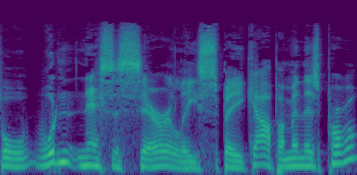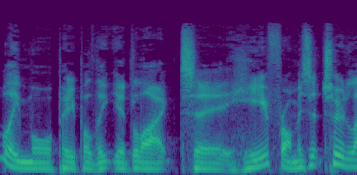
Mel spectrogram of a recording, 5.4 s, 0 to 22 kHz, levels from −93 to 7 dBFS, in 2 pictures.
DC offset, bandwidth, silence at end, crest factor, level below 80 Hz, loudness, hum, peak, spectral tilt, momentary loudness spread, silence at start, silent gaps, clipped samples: under 0.1%; 14 kHz; 0 s; 16 dB; -54 dBFS; -31 LUFS; none; -16 dBFS; -4 dB/octave; 5 LU; 0 s; none; under 0.1%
